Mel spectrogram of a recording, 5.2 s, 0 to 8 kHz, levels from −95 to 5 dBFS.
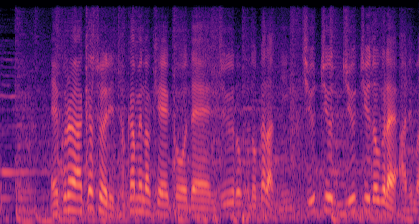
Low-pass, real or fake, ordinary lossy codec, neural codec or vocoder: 7.2 kHz; fake; none; codec, 16 kHz, 0.9 kbps, LongCat-Audio-Codec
